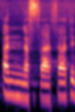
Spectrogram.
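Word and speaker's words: النفاثات: I'll be saying an-nafathati because I started with it.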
